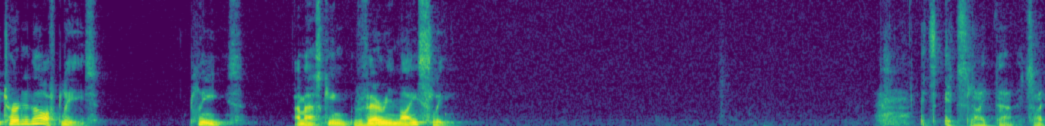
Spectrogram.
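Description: A man speaks nearby with animation.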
